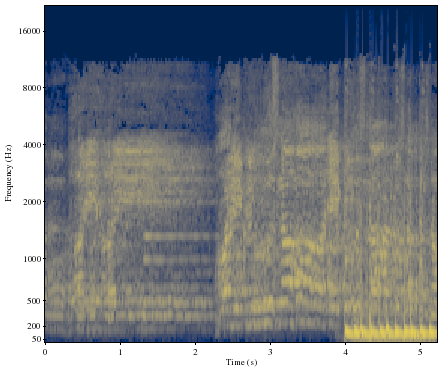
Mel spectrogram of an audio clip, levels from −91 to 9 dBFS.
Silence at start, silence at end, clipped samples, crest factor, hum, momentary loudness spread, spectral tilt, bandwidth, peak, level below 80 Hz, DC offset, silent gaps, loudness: 0 s; 0 s; 0.4%; 12 dB; none; 14 LU; -5.5 dB/octave; 11.5 kHz; 0 dBFS; -32 dBFS; under 0.1%; none; -12 LUFS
